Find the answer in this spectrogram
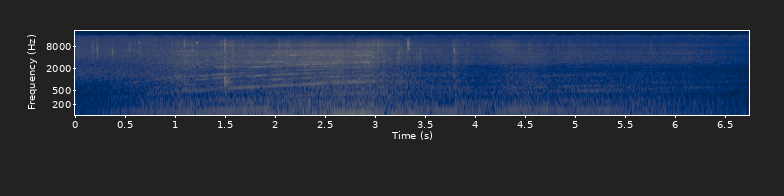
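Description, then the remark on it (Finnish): A car engine revs up and pulls away as cars set off, its pitch climbing in rising sweeps over a steady low rumble, loud, then settling into a continuous driving drone. “Niin, niin, niin, autot liikkeelle.”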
